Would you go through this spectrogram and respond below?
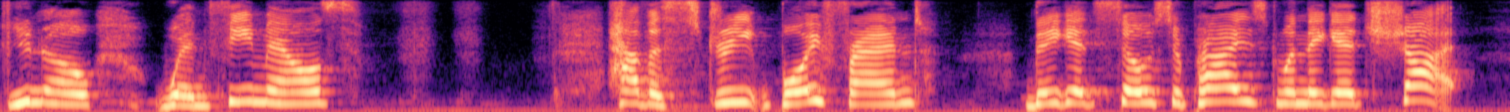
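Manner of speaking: mock worked-up rant. Retelling what a man said in a posted video: imitating a man ranting. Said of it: "He's, like, ranting".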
